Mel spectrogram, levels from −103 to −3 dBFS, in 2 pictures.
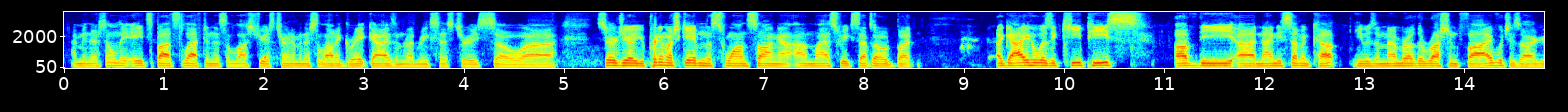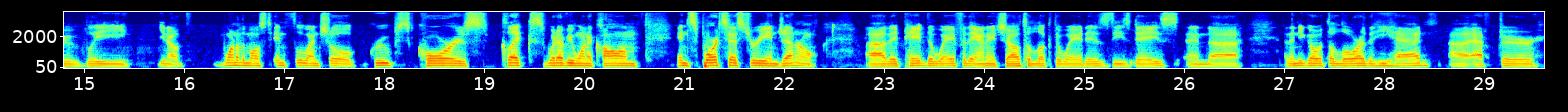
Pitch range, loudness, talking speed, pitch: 115-130 Hz, -23 LUFS, 225 wpm, 120 Hz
